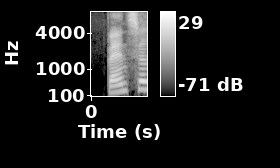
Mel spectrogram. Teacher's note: पेंसिल second part सिल is unstressed sounds like पेंसिल not पेंसिल.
